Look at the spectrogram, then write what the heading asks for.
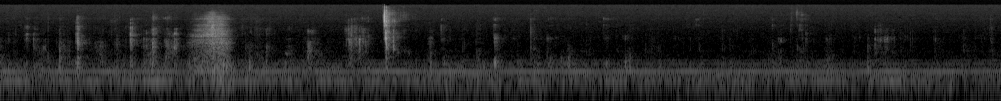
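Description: Faint chewing of a mouthful of food with the mouth closed: soft wet clicks scattered through, a short rushing noise about two seconds in and a sharper click near four seconds. A steady low hum runs underneath.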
